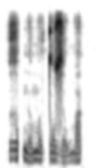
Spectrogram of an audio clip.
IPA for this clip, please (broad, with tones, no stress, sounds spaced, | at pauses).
ɣ ə˦˥ p̚ n əː˨˦ m ə˧ w t̪ o˧ z ə˨˦ w m a˦˥ k̚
